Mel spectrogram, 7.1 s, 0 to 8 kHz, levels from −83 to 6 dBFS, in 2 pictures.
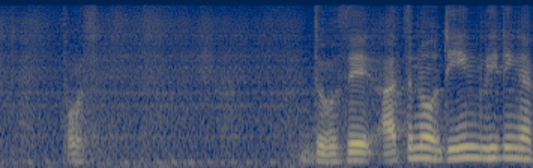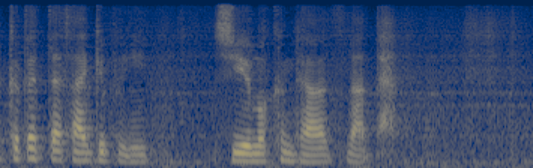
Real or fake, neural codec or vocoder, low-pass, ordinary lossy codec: fake; codec, 16 kHz, 0.2 kbps, FocalCodec; 7.2 kHz; none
